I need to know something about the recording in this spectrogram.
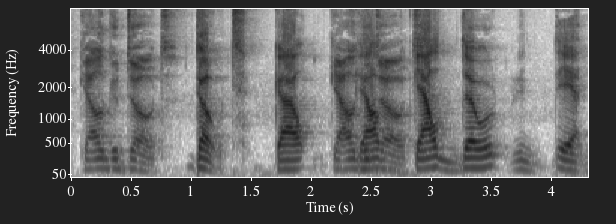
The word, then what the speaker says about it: Gal Gadot: I already forgot how you're supposed to pronounce her name. Gal Gadot. Gal Gadot.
